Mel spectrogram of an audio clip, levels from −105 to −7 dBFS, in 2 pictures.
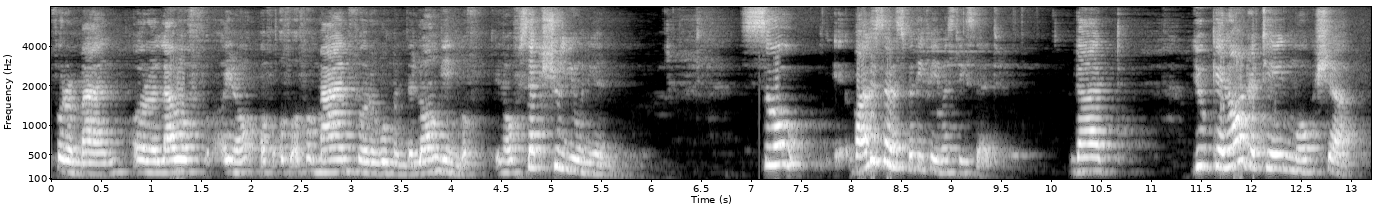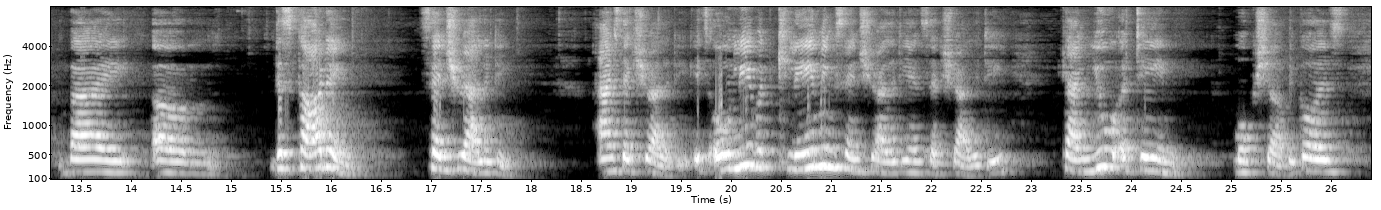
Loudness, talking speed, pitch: -12 LUFS, 120 wpm, 260 Hz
